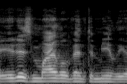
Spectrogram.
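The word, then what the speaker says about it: Ventimiglia: and I said it right it is Milo venelia it's not Milo it's Milo vent Amelia I've seen him do enough interviews and I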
